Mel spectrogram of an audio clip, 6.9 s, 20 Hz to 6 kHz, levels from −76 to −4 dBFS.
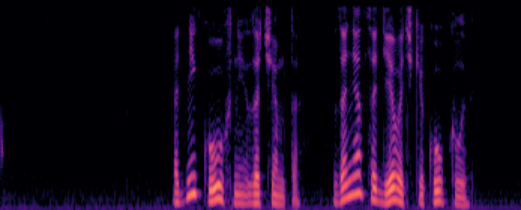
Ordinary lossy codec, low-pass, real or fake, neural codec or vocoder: none; 5.4 kHz; real; none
